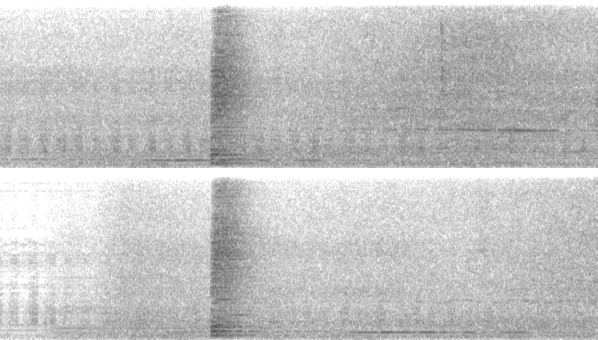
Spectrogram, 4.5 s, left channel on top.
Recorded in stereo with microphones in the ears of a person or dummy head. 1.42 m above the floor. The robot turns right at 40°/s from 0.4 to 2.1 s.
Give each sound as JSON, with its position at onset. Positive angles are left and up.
{"t": 1.6, "sound": "a snare drum", "side_deg": 0, "distance_m": 3.0}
